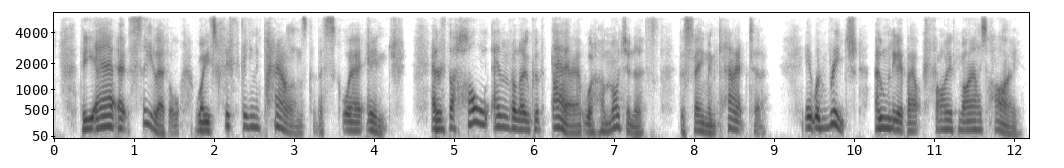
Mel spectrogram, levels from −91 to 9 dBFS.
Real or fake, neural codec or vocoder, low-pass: fake; codec, 24 kHz, 1.5 kbps, HILCodec; 5.4 kHz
